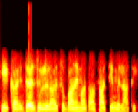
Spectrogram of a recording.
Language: Sindhi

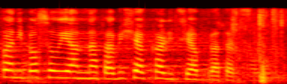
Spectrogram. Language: Polish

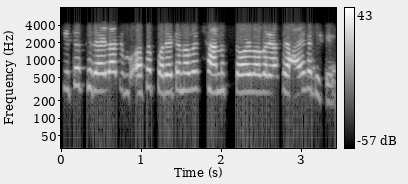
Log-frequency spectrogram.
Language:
Marathi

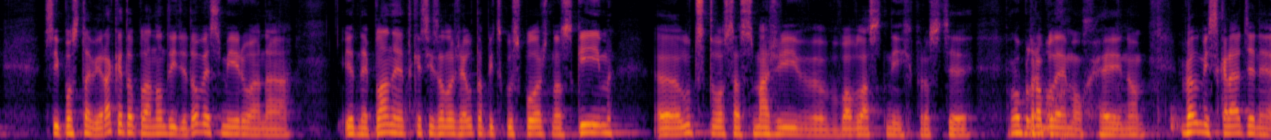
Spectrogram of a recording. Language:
Slovak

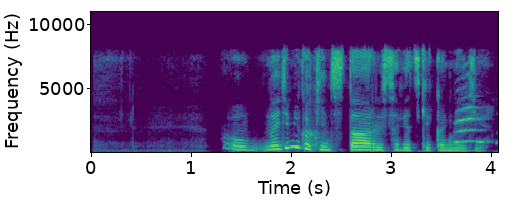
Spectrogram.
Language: Russian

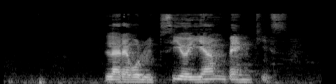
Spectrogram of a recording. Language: Esperanto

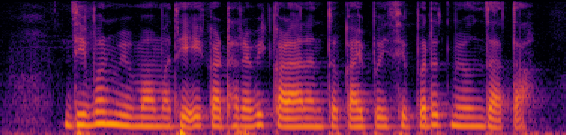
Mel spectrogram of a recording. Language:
Marathi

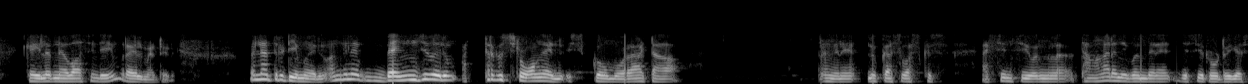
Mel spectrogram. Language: Malayalam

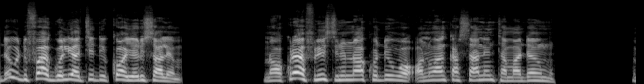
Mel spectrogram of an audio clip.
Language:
Akan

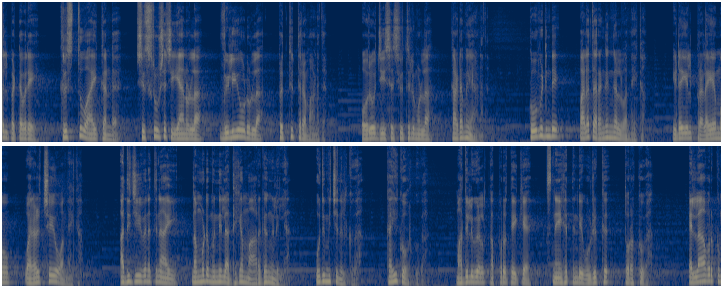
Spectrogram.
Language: Malayalam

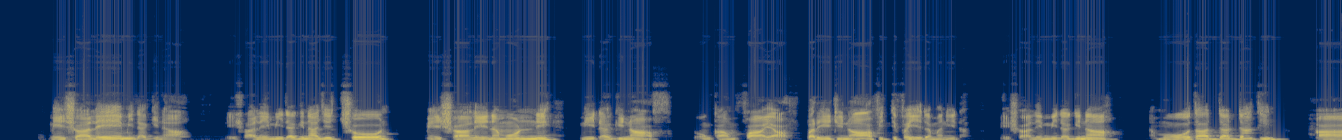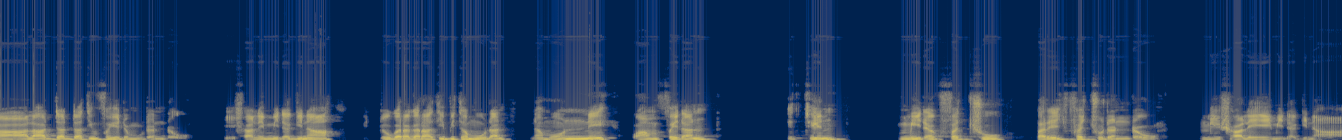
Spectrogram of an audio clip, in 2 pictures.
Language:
Oromo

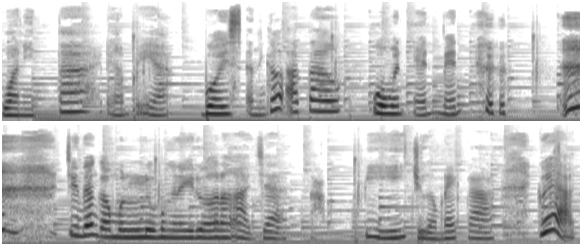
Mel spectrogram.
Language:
Malay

